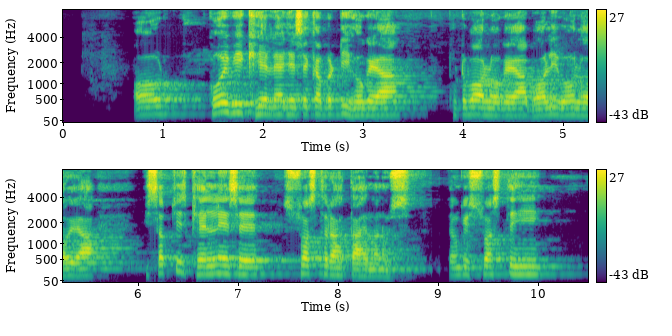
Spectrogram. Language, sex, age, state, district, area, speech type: Hindi, male, 60+, Bihar, Begusarai, urban, spontaneous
